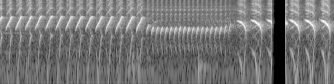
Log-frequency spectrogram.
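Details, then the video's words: Local white canary singing: a rapid series of high notes repeated about every tenth of a second, then a sustained trilled buzz, then sweeping downslurred chips with a brief gap. "Burung Kenari Putih Lokal Tunjukan Kicauanmu !"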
